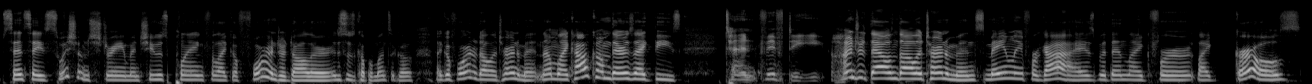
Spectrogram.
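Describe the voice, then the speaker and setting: A German woman, whose first language is German, speaks English as a guest streamer in a casual interview chat. Her voice is a little high and moderately paced, captured in a dry, close recording. She rambles, talks frankly, and swears freely.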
